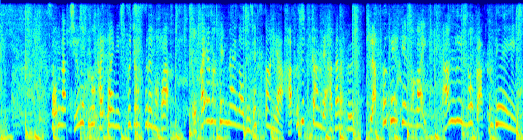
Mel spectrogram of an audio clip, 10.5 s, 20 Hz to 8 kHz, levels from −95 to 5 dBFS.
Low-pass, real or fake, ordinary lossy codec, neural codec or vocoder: 7.2 kHz; fake; none; codec, 24 kHz, 3 kbps, HILCodec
